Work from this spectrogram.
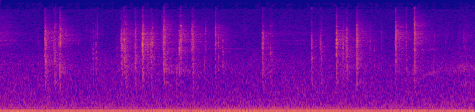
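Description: Quick bursts of keystrokes clatter on a computer keyboard as Java code is typed, irregular close clicks over a low steady electrical hum, with no talking.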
